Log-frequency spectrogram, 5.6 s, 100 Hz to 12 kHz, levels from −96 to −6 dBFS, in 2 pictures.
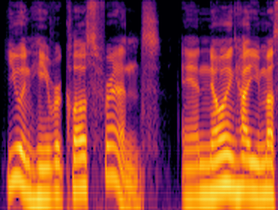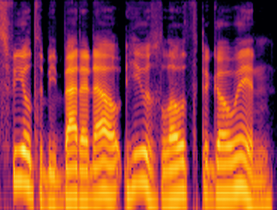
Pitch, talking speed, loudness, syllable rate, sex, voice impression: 145 Hz, 240 wpm, -20 LUFS, 5.0 syllables/s, male, masculine, adult-like, slightly clear, slightly refreshing, sincere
